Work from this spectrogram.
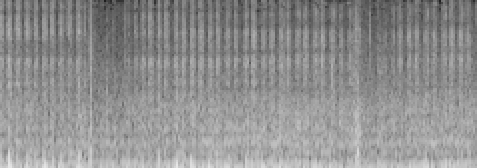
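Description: A gloved hand shades with a blue-bodied pencil on a spiral-bound sketchbook page resting on a flat surface. Quick, steady scratching strokes repeat at about three per second, with a soft, low-heavy texture and a faint, bright hiss.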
